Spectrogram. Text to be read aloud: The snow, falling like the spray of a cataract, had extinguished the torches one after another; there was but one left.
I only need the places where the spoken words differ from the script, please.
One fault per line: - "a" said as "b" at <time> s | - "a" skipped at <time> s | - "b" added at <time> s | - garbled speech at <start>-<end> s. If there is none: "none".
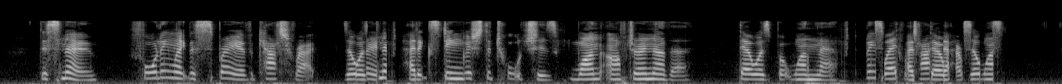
- garbled speech at 3.4-4.0 s
- garbled speech at 8.7-10.1 s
